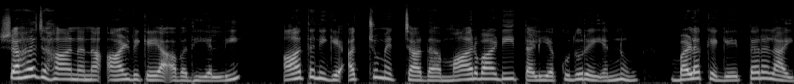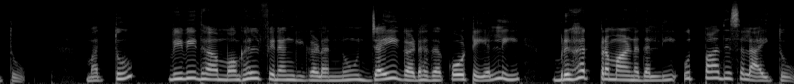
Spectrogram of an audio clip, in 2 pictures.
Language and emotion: Kannada, neutral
